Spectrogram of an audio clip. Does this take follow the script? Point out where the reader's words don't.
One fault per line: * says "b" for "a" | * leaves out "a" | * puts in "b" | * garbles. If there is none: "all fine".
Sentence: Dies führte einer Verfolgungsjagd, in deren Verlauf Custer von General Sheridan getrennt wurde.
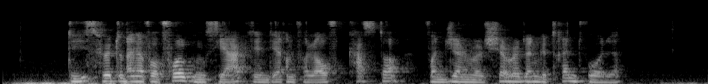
all fine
